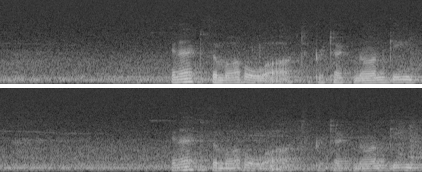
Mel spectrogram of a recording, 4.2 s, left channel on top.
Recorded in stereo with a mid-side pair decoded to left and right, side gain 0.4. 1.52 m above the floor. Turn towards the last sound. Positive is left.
turn(degrees=40)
